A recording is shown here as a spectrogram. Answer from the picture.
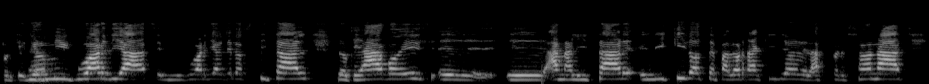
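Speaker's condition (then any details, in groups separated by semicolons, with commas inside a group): Profound bilateral hearing loss, post-meningitis profound bilateral sensorineural hearing loss; profound bilateral hearing loss from meningitis at four, cochlear implant at 30, earlier limited hearing aid; flat audiogram, hears nothing without implant, other ear unusable, second implant planned at Sierga, masks hinder; speech surprises people given deafness, childhood speech therapy abroad, relies on lip reading and facial gestures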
